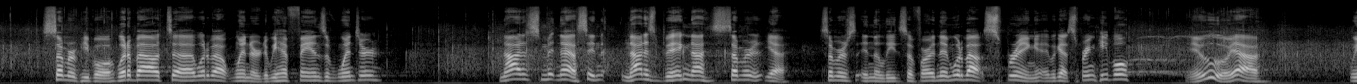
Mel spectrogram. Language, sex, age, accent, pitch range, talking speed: English, male, 20-39, American, 125-180 Hz, 180 wpm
